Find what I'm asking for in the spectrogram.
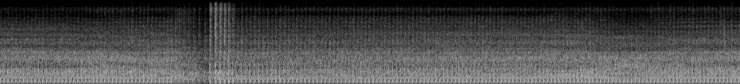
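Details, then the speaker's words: Mountfield 414 lawnmower after repeated carburettor cleans: steady, even beat after one brief blip, no hunting or surging; normal running. "lawn mowers are sent from hell to test us that's running nice now"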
